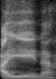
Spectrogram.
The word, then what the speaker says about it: Aina: Worrell and is it Aina? How you say his name? Yeah, I- Aina. Yeah, Aina.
